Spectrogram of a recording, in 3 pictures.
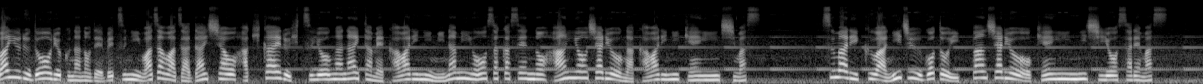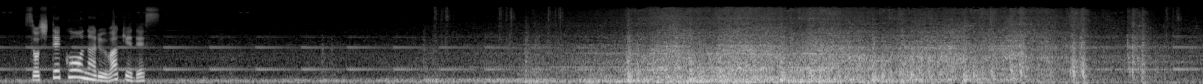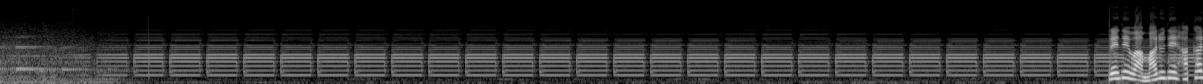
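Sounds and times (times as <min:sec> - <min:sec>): level crossing alarm ringing: 0:00.0 - 0:36.0
train passing with rail clacks: 0:00.6 - 0:25.4.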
